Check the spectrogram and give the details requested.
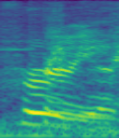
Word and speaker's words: prurient: I might not be pronouncing. I want to make sure I, I think use it's it properly. prurient. Prurient.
